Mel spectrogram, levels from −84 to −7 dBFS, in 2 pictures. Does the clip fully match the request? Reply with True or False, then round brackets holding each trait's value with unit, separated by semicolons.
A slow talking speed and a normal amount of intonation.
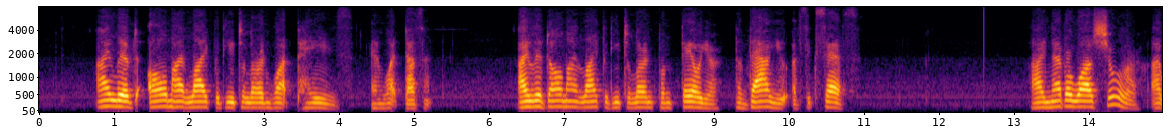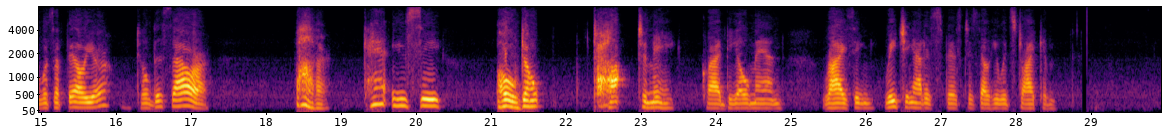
True (130 wpm; 3.9 semitones)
